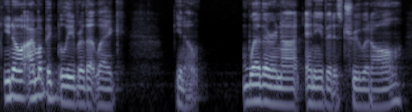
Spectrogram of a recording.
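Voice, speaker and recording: Low, gravelly-voiced man chatting on stream. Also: fairly even intonation, moderate pace, darkish tone. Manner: rambling, many fillers and restarts. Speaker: livestream host reading chat. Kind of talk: casual livestream chat.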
